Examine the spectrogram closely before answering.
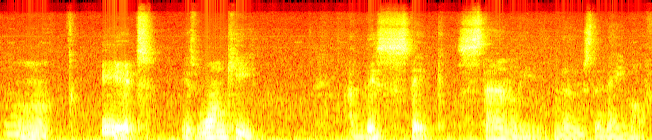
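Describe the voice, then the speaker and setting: Expressive, slow-paced male storyteller in a roomy space. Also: sits low. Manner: playful, expressive, dramatic pauses and exclamations. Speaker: children's picture book reader and presenter. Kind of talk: animated storybook read-aloud with chatty asides. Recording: roomy echo, faint background noise.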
